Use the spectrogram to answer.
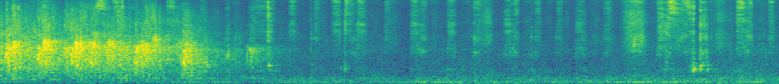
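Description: A pen or marker scratches as someone hand-draws a presentation slide. Many short, scratchy strokes come in an irregular rhythm after a louder, denser rushing passage at the start.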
